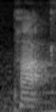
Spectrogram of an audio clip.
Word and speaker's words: PAOK: seen two people sit some people spell it out as the letters whereas other people say okay or pack Thessaloniki I've heard yeah I've heard pack used by by Greek people um of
